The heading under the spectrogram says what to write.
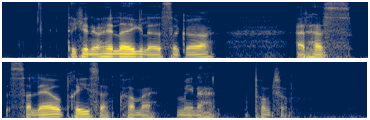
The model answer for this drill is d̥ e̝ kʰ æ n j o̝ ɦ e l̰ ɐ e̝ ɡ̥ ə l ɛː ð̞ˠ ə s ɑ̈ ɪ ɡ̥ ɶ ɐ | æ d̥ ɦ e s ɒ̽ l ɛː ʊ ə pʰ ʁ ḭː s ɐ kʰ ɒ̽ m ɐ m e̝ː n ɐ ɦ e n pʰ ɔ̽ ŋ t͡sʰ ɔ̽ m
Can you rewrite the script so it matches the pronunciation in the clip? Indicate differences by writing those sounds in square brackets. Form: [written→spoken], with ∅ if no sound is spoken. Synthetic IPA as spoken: d̥ e̝ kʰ æ n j o̝ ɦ e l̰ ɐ e̝ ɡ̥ ə l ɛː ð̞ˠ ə s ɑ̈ ɪ ɡ̥ [ɶ→ɶː] ɐ | æ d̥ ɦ [e→æ] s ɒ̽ l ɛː ʊ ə pʰ ʁ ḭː s ɐ kʰ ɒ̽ m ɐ m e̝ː n ɐ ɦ [e→æ] n pʰ ɔ̽ ŋ t͡sʰ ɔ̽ m

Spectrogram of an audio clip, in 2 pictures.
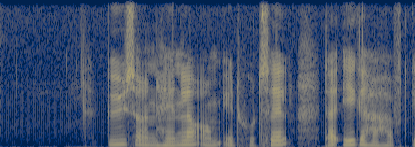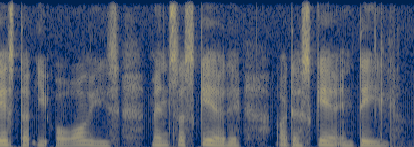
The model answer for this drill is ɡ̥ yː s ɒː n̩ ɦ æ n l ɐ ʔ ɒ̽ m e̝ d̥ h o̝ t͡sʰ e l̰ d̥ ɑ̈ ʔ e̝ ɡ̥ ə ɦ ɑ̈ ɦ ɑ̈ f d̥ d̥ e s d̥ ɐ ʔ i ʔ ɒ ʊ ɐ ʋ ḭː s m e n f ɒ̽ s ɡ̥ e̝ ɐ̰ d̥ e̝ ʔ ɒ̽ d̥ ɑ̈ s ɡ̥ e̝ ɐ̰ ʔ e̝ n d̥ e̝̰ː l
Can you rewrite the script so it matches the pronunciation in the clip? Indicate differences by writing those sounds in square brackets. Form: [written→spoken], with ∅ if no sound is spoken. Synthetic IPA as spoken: ɡ̥ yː s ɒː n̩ ɦ æ n l ɐ ʔ ɒ̽ m e̝ d̥ h o̝ t͡sʰ e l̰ d̥ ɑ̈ ʔ e̝ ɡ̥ ə ɦ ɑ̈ ɦ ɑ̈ f d̥ [d̥→ɡ̥] e s d̥ ɐ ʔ i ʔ ɒ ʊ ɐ ʋ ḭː s m e n [f→s] ɒ̽ s ɡ̥ e̝ ɐ̰ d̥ e̝ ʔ ɒ̽ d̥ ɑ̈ s ɡ̥ e̝ ɐ̰ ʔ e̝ n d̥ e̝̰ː l

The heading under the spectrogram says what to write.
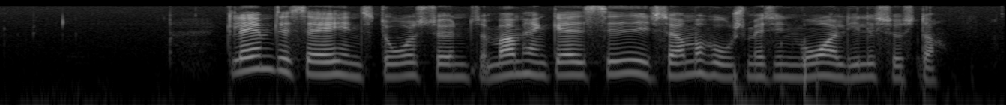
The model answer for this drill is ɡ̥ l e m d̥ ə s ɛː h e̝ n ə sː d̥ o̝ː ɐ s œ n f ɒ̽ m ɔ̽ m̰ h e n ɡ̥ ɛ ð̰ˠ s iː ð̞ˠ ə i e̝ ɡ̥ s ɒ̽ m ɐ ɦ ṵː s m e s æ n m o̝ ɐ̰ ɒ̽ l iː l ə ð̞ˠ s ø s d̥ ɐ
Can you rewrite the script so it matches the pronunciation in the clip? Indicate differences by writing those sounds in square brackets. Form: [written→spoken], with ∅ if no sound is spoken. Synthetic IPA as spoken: ɡ̥ l e m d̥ ə s ɛː h e̝ n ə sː d̥ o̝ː ɐ s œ n [f→s] ɒ̽ m [ɔ̽→ɒ̽] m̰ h [e→æ] n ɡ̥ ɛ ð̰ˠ s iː ð̞ˠ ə i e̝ [ɡ̥→d̥] s ɒ̽ m ɐ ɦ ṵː s m e s [æ→i] n m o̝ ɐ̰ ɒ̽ l [iː→i] l ə [ð̞ˠ→∅] s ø s d̥ ɐ

